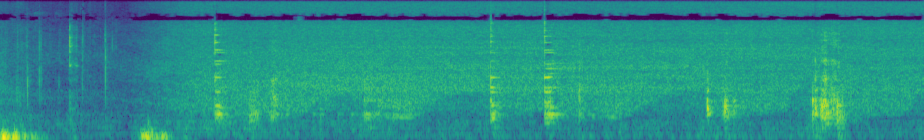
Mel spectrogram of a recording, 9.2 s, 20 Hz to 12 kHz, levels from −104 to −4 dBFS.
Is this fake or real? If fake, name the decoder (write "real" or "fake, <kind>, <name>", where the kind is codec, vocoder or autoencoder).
real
